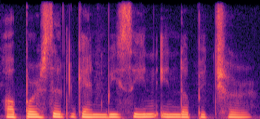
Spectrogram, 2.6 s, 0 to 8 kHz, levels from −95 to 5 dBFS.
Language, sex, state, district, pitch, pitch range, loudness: English, female, Assam, Kamrup Metropolitan, 170 Hz, 165-175 Hz, -16 LUFS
